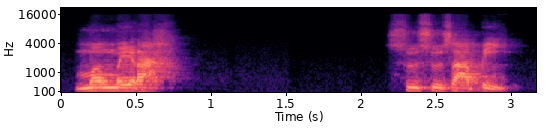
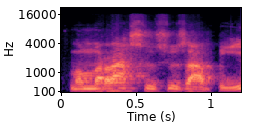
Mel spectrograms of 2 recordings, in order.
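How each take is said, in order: First: Memerah is pronounced as the word for reddening. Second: Memerah is pronounced as the word for milking. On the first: Cow's milk is turning red. The speaker calls it wrong. "salah baca" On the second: Someone is milking a cow. The speaker calls it right. "dia sedang memerah sapi"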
